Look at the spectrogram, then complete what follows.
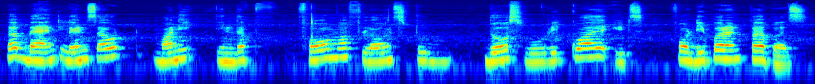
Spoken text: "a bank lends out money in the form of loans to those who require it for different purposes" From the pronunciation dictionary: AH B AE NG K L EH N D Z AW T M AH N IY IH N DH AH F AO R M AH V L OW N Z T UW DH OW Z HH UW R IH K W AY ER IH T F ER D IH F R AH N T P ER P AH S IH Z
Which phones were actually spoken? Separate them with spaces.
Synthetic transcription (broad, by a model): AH B AE NG K L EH N D S AW T M AH N IY IH N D AH F AO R M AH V L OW N S T UW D OW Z HH UW R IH K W AY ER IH T F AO D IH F R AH N T P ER P AH S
